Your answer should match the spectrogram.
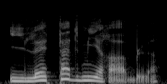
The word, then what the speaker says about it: il est admirable: est, elle est, okay, then definitely you should make the liaison if you've got something after. So like here, for instance, il est admirable, il est admirable, okay,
